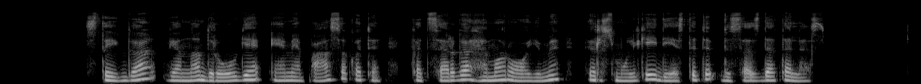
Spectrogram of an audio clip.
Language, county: Lithuanian, Vilnius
